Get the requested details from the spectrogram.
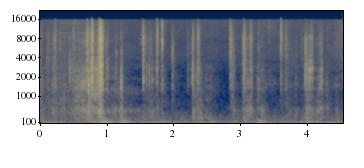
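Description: Long purple acrylic nails on both hands tap and scratch a car's large, hollow plastic and leather-covered steering wheel airbag cover on the center hub with the Cadillac emblem, and on the nearby spoke buttons. The result is a quick run of sharp, bright, dry clicks with almost no ring, mixed with soft scratching between the taps.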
